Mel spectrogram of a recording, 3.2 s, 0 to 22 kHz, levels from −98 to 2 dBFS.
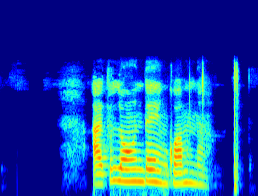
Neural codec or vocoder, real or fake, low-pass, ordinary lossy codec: none; real; 7.2 kHz; Opus, 32 kbps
